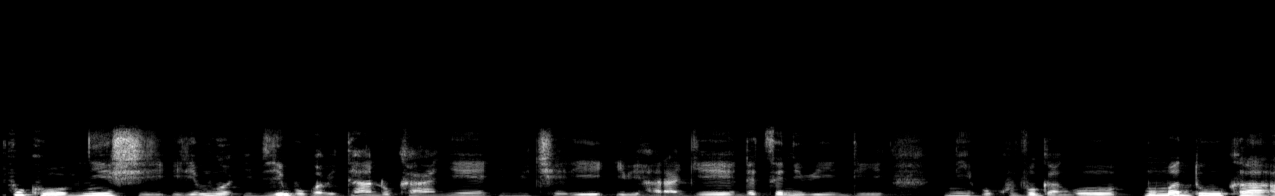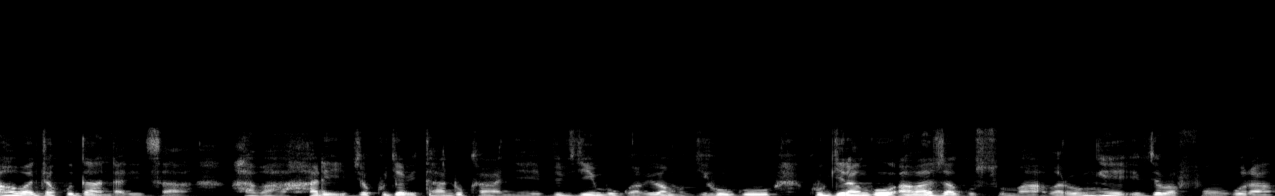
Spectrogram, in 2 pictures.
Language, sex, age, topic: Rundi, male, 25-35, agriculture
